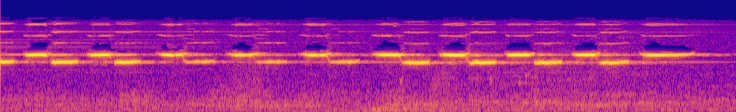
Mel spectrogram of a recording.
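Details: Canary singing clean, pure whistled notes that alternate between two close pitches, pulsing steadily about twice per second, with no other sounds.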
